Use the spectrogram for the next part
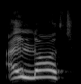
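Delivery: whimpered repeats rising into a high, loud cry; hiccuping sobs swelling to a loud wail; sobbing, building to a wail. A narrator's reading. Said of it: "whimpering, sobbing, hiccups while saying".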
